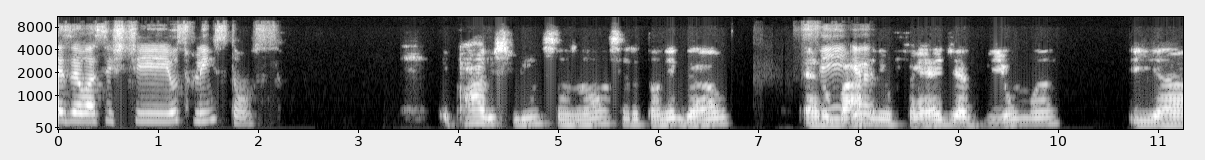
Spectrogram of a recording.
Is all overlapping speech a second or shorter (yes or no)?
yes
